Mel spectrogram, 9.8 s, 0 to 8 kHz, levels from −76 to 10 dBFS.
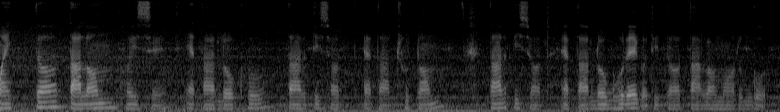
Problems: none marked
